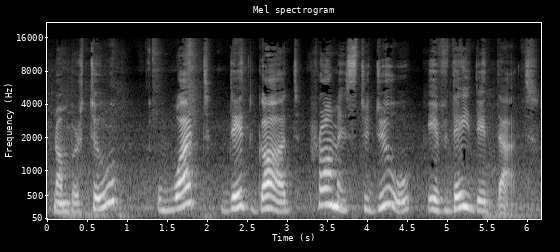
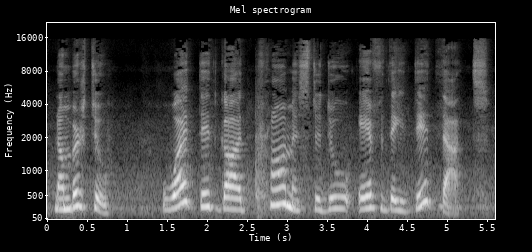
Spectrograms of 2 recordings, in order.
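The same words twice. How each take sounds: The two takes are said the same way.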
